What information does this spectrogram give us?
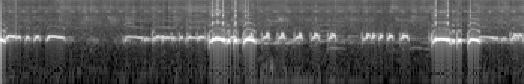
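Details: Loud-voiced local zebra dove singing actively, meant to prompt other doves into song: a long run of quick, rolling coo notes that rises into a louder stuttered burst, then trails into further trilled phrases.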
